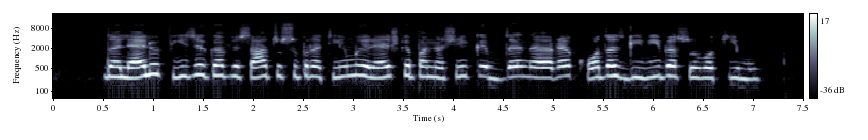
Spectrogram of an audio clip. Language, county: Lithuanian, Panevėžys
